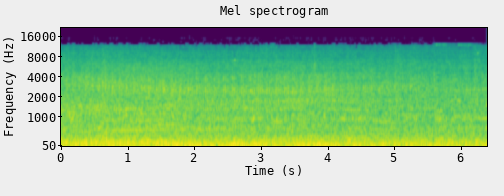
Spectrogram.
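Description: Road traffic close by: vehicle engines running with a steady low rumble as a minibus and cars move past, with voices in the background.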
